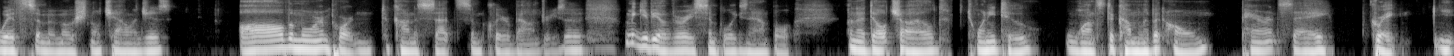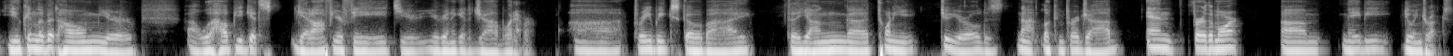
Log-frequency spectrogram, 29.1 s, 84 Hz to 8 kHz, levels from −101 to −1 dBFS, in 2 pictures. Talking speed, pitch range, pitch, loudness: 170 wpm, 120-140 Hz, 130 Hz, -23 LUFS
